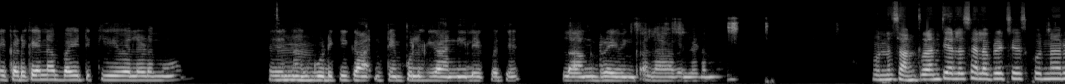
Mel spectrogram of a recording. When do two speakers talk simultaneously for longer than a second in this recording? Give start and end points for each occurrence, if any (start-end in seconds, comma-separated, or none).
none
